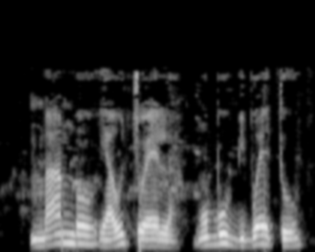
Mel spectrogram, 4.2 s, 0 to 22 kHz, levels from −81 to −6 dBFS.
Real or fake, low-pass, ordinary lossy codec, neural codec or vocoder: real; 7.2 kHz; MP3, 32 kbps; none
